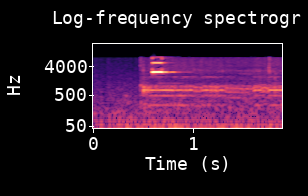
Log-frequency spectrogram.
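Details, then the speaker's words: Mini Bluetooth thermal printer (58 mm) printing 40x40 adhesive labels from a phone: short beep then steady light buzz about 1.5 seconds as label feeds; normal printing. "se eu clicar de novo imprim mais uma tá vendo aqui ó e vai imprimindo"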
